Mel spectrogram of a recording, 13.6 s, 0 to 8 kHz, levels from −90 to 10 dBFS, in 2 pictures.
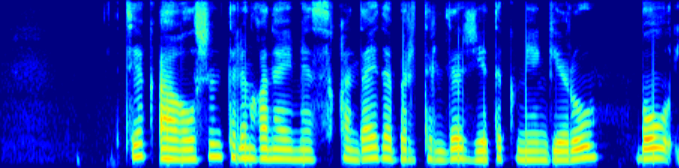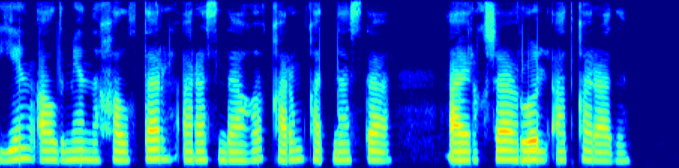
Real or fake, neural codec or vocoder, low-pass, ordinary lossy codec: real; none; none; none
